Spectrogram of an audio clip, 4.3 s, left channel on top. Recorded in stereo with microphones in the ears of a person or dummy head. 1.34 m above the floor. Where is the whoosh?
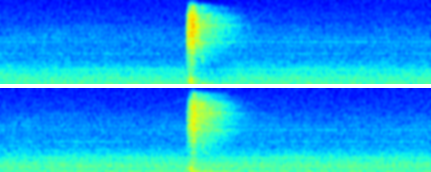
50° left (ahead or behind), 1.7 m.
